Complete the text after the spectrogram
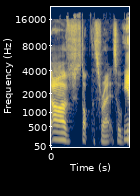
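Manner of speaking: usual speaking voice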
